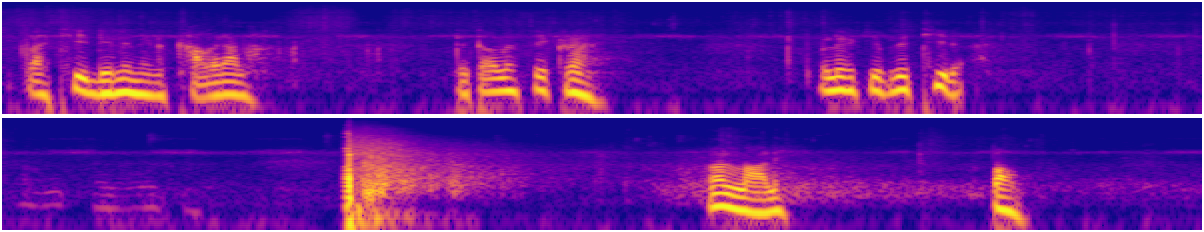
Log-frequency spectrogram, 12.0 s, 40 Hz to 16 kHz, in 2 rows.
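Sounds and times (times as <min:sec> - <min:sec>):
sharp gunshot: 0:07.7 - 0:08.6.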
